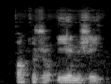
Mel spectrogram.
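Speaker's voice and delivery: ordinary talk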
